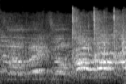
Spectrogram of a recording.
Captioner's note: fans chanting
